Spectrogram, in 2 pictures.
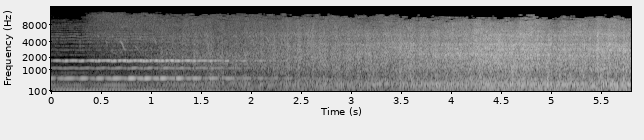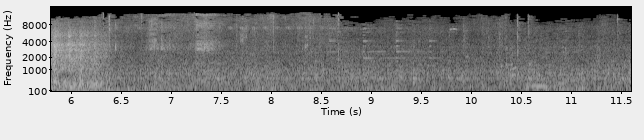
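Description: An express train on the Jakarta–Jogja line rolls along the rails with a steady rumble and rhythmic clatter of wheels, swelling louder midway before settling into a continuous run.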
